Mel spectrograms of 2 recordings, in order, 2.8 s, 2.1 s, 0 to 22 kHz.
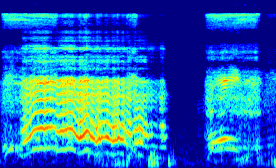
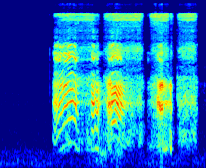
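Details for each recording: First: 1998/1999 Furby with burnt-out speaker: chirpy voice comes through harsh, crackly and distorted with pitch dropping and rising; worsening and heading toward a mute Furby unless the speaker is replaced. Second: 1998/1999 Furby after replacing the burnt-out speaker with a spare: high chirpy voice in quick bursts, clean and undistorted, no crackling; works completely.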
